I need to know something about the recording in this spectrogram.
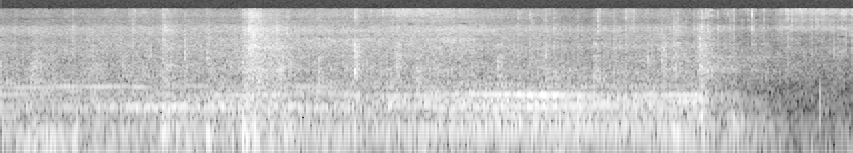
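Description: Remote-controlled electric roller shutter gate opening: its motor runs with a steady hum as the slatted shutter rolls up, then stops near the end as the gate reaches fully open.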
